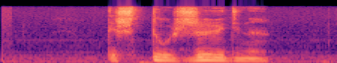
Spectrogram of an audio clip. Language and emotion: Russian, angry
